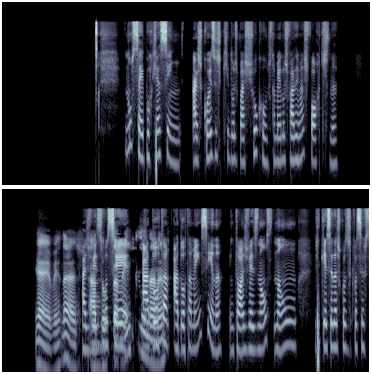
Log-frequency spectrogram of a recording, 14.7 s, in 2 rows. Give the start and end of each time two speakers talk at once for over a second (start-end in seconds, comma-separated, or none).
9.0-10.6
